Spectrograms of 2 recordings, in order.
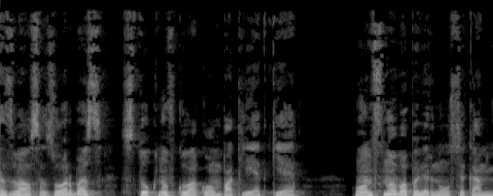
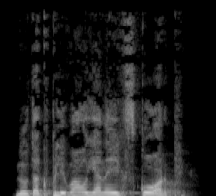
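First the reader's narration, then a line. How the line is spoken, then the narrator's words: Indignant shout. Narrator (Russian): крикнул Зорбас возмущенно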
